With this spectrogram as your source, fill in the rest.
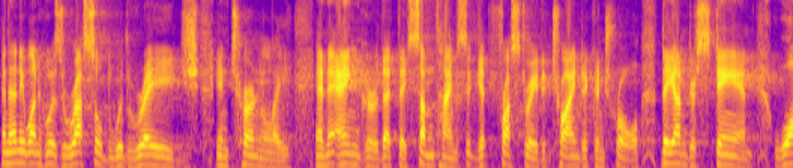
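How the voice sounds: The clip features a natural reading voice that shows ordinary pitch variation.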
